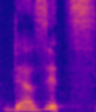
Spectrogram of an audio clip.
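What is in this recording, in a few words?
"seat", English word; Multi-Lingual Talking Picture Dictionary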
